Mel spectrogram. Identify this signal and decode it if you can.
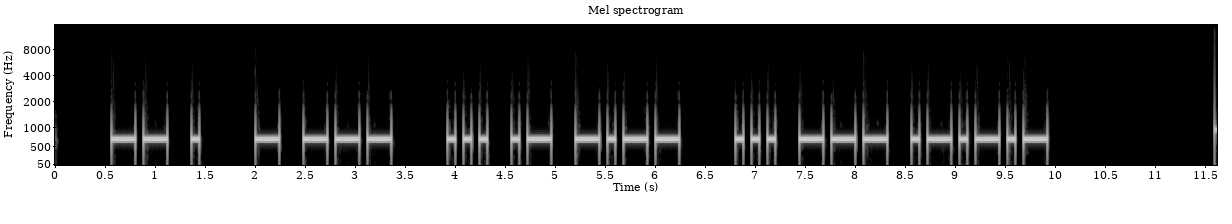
Morse code, heard as a keyed tone, about 15 wpm, 700 Hz. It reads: ME TO SAY SO.
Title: Sentences from Top 700 Words 15wpm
